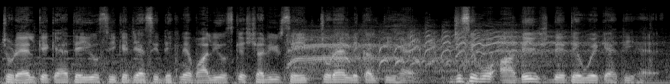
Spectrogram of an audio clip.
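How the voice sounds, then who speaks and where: A man's voice: lowish voice, fairly even intonation, normal speed, heavy background noise. A man narrating a scripted horror cartoon story in a dramatic storytelling manner.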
